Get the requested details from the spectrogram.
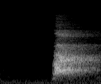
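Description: animal, dog barking

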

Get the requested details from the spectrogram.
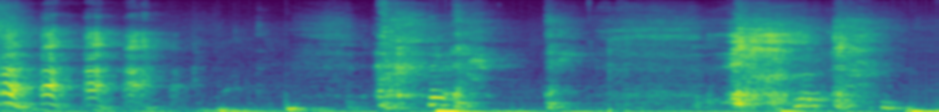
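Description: human body sound, coughing fit

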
